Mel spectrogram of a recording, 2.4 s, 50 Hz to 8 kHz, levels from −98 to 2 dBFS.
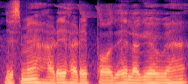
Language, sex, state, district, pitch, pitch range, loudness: Hindi, male, Bihar, Patna, 110 Hz, 105-115 Hz, -12 LUFS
